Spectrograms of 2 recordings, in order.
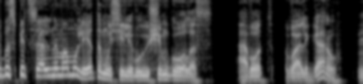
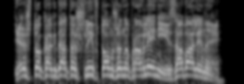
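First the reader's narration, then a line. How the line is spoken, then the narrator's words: Clear loud report amid battle. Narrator (Russian): Несмотря на непрекращающийся бой со все набегающими и набегающими со всех сторон скружами, доклады слышатся довольно четко и громко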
